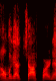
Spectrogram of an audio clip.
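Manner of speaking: put-on yell, called out lightly, carrying far. Retelling bumping into a former champion at WrestleMania: imitating own yell. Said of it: "I yelled out".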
